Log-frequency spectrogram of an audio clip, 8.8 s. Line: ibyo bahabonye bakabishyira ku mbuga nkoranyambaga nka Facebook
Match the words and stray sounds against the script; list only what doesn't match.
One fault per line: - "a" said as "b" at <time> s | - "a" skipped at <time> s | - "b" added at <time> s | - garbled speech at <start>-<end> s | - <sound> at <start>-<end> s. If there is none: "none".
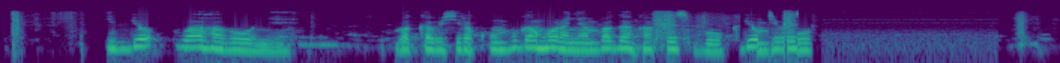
- garbled speech at 6.1-6.8 s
